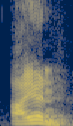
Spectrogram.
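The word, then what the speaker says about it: iron: आयन, press करना। Press करना को इंग्लिश में आयन कहते हैं। हम इसे आयरन नहीं पढ़ेंगे, हम इसे पढ़ेंगे आयन। आर साइलेंट रहेगा, आयन।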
